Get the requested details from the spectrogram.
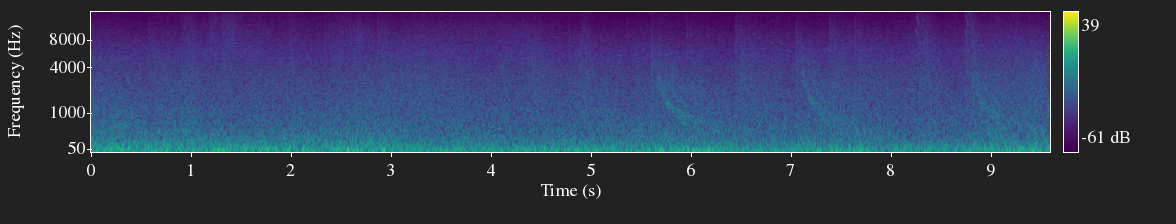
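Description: Battle explosions rumble low and steadily.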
